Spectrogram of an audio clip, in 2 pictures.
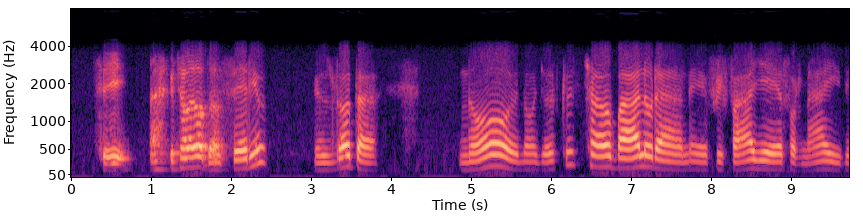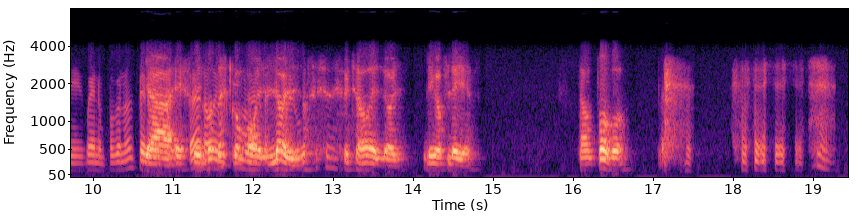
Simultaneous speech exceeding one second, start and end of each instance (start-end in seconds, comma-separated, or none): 10.6-12.6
